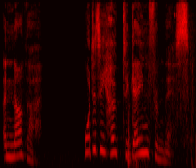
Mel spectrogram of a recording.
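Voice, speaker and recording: An actress playing a cool, wary fighter companion in a video game, terse and dry. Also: female voice, high voice, very animated, normal speed, a little mellow, a little hiss or hum. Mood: skeptical. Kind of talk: video game cutscene acting.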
